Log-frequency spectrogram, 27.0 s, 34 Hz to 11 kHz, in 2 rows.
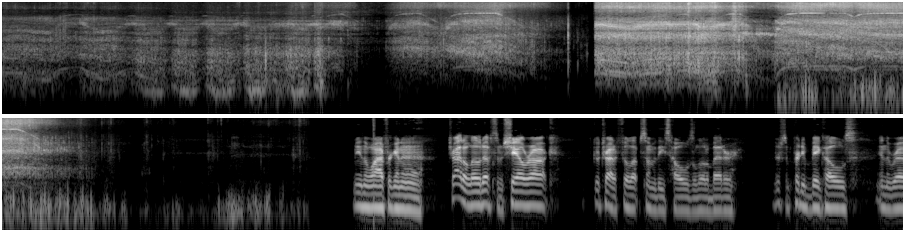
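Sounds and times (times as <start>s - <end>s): chainsaw cutting wood: 0.0s - 15.0s.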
